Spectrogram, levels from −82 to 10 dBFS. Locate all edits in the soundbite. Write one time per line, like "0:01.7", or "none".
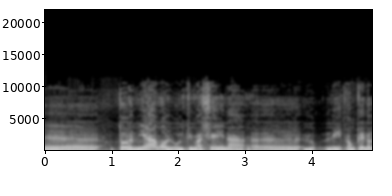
none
